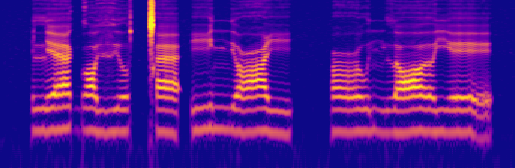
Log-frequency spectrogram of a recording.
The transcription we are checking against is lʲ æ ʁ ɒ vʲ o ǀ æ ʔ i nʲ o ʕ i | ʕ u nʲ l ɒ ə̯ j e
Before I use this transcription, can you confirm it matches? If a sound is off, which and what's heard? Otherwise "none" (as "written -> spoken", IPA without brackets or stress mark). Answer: ʁ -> ɡ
